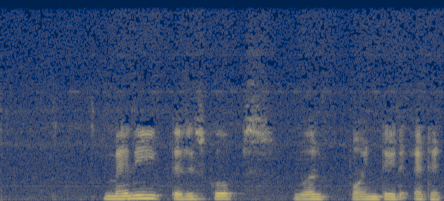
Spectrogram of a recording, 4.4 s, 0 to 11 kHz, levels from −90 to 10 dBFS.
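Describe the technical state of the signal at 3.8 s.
At 3.8 s the speech signal is intact, with no audible dropout, distortion, glitch or other technical fault at that point.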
